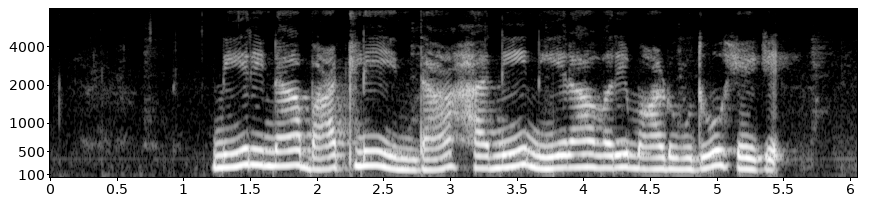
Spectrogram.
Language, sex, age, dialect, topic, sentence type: Kannada, female, 36-40, Coastal/Dakshin, agriculture, question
